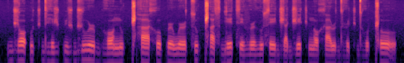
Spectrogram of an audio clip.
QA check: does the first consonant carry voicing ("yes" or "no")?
yes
